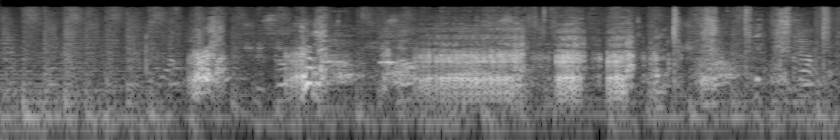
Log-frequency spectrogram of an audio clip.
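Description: Belgian Malinois barking several times in short bursts at a box where a hidden person is: the trained alert bark that signals a find in search-and-rescue training.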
